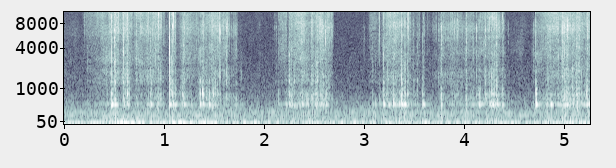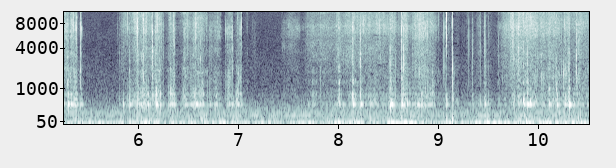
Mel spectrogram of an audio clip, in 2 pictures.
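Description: Long nails scratch and tap across a small, rigid, hollow gold hard-shell box clutch covered in gold metallic material with raised dots. The result is quiet, dry, crinkly scratching in bursts with soft taps and brief pauses, over a faint steady tone.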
